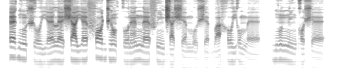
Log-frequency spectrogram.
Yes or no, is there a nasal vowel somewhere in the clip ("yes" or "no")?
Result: yes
